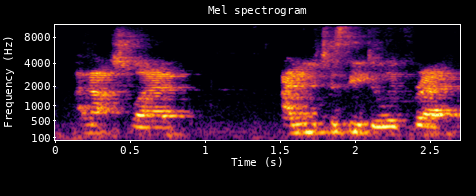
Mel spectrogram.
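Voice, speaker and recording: Noticeable background noise sits behind a woman with a strong Yorkshire accent. She talks at a very fast pace. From Yorkshire, Huddersfield. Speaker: parliamentary candidate. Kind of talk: panel discussion.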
